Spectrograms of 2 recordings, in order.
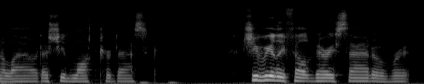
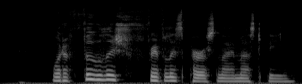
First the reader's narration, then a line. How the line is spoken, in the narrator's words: she sighed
